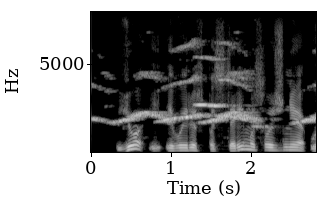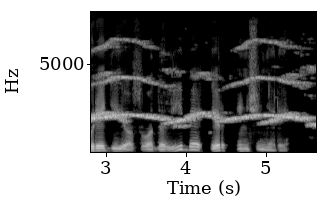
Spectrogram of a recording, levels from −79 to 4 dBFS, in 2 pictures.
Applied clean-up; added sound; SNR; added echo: classical method Wiener filter.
